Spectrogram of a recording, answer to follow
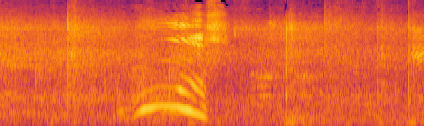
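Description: Badminton rally in a large hall: a few sharp hits, typical of rackets striking the shuttlecock, and, a little over a second in, one loud shout that rises and falls in pitch.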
